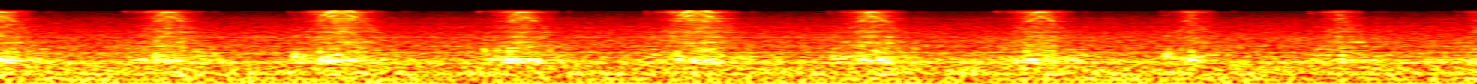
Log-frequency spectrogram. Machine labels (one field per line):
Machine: slide rail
